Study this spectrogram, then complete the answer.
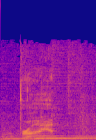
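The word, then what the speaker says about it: Brion: Brian. Your name is your password? High five! Well, yeah, but it's spelled B-R-I-O-N.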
